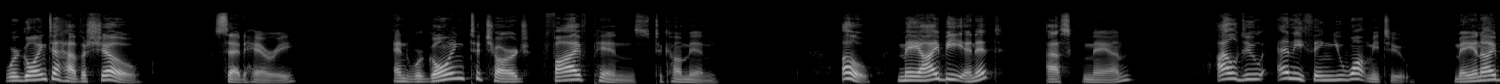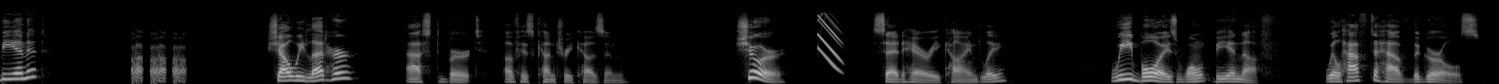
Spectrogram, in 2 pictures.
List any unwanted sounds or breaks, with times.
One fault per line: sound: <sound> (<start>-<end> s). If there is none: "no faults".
sound: laugh (16.3-16.9 s)
sound: chirp (23.2-23.5 s)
